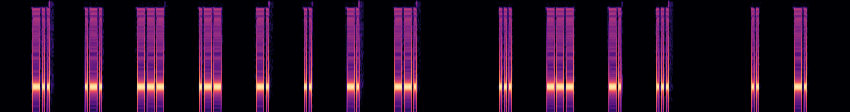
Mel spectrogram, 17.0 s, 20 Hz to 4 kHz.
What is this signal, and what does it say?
Morse code, heard as a keyed tone, about 25 wpm, spaced as for 10 wpm, 550 Hz. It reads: DROWNING SONS IN
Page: news headlines in morse code at 10 wpm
